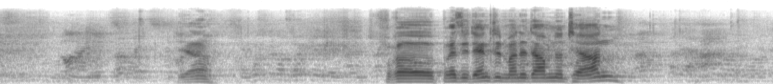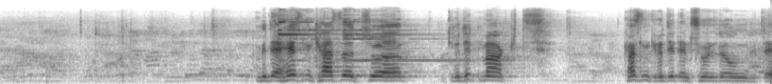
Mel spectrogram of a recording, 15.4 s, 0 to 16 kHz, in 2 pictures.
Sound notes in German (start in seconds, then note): 10.4 Unruhe - Glockenzeichen der Präsidentin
